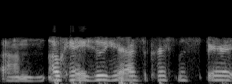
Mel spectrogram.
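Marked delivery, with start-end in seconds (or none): none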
